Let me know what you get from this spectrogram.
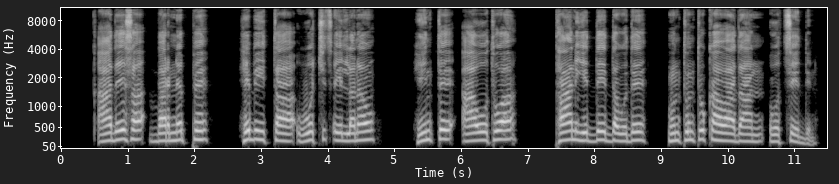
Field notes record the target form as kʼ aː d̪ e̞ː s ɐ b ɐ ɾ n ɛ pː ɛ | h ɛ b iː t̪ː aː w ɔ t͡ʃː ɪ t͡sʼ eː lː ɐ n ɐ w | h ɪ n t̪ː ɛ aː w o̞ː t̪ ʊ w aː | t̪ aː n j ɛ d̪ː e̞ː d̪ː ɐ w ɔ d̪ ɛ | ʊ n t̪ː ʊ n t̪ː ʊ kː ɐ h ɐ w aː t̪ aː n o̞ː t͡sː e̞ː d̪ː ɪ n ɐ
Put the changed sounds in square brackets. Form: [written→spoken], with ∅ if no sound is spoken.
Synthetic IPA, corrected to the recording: kʼ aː d̪ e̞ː s ɐ b ɐ ɾ n ɛ pː ɛ | h ɛ b iː t̪ː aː w ɔ t͡ʃː ɪ t͡sʼ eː lː ɐ n ɐ w | h ɪ n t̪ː ɛ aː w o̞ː t̪ ʊ w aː | t̪ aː n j ɛ d̪ː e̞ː d̪ː ɐ w ɔ d̪ ɛ | ʊ n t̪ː ʊ n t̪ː ʊ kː ɐ h ɐ w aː [t̪→d̪] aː n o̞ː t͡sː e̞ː d̪ː ɪ n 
